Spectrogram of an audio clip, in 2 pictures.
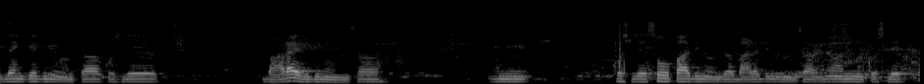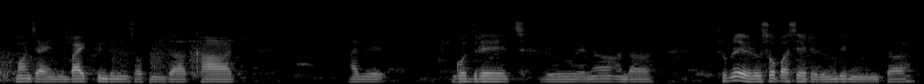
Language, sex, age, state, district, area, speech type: Nepali, male, 18-30, West Bengal, Alipurduar, urban, spontaneous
